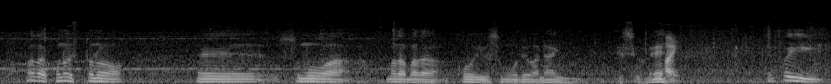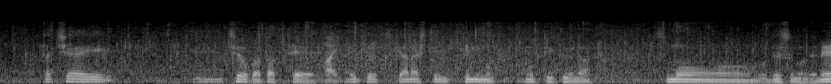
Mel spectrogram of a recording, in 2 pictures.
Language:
Japanese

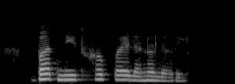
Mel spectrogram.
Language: Pashto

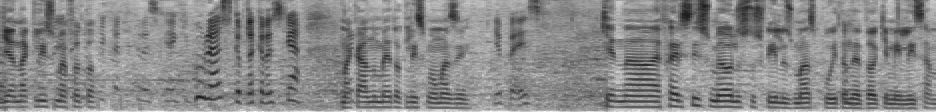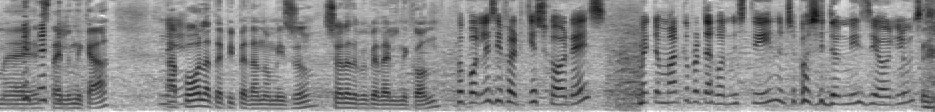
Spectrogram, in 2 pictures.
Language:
Greek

